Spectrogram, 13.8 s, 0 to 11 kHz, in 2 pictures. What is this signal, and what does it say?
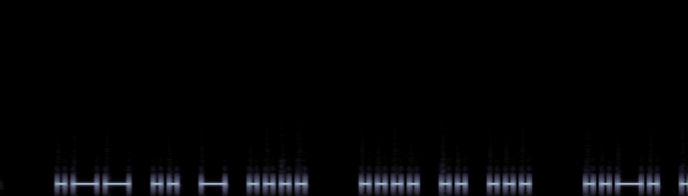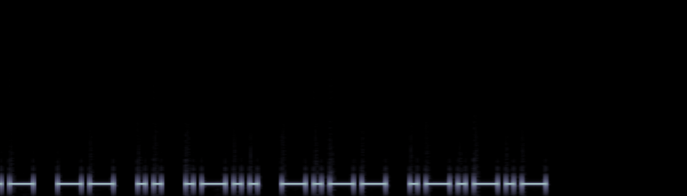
Morse code, heard as a keyed tone, about 15 wpm, 700 Hz. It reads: WITH HIS FAMILY.
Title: Sentences from Top 1000 Words - Review Part 6 - 15wpm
